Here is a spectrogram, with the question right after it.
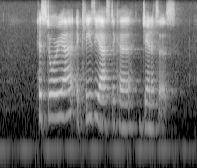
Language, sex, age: English, female, 21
